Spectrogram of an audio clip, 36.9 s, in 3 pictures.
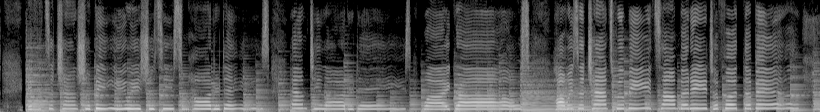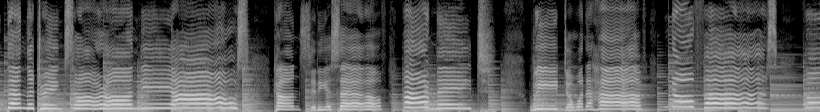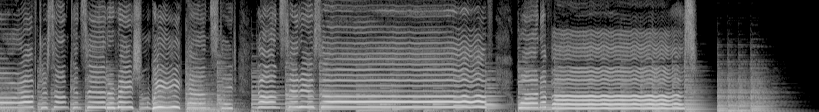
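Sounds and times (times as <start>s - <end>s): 
soprano singing: 0.0s - 35.2s.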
